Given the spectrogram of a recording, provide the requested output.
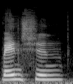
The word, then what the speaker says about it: pension: If I have pension, I will stress on pen.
